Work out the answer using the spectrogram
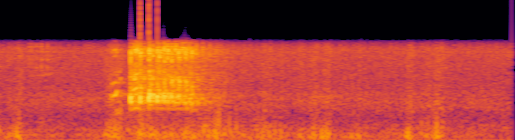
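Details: Sandhill cranes, a pair dancing in Holiday Park, Palm Bay, Florida, utter one brief, coarse, rattling call near the start, followed by clicks and light background noise.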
